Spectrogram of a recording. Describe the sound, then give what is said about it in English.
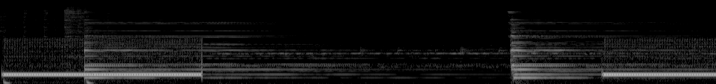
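A telephone ringback tone purrs steadily and loudly while a call connects, with one quieter stretch in the middle before the tone returns at full strength. No one speaks. “All right, let's get her on the phone. Here we go.”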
